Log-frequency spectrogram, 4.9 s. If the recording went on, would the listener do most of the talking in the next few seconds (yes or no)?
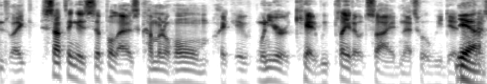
no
